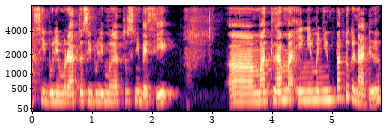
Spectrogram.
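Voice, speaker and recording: A woman with a dark, mellow tone speaks at a very slow pace. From Malaysia. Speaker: budgeting vlogger. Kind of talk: casual vlog tutorial. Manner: giggly, frequent laughter; halting, many fillers. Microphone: phone near.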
